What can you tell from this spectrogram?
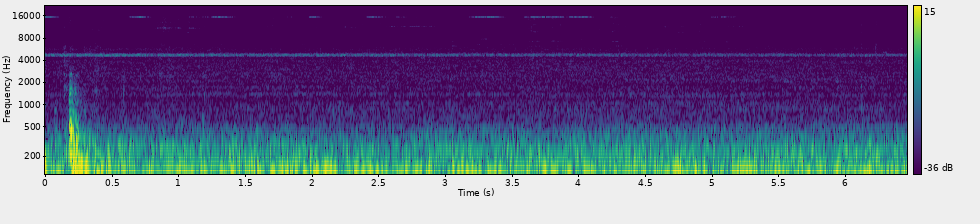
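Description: Low, steady rumble of a vehicle driving on a rough road, with a short falling tone just after the start.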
